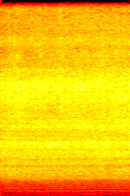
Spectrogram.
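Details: Classic Porsche door mirror motor, joystick moving mirror up/down/left/right after tracing wiring (brown-and-black common wire missing in loom, likely broken in door): thin, high buzzing whir held evenly under two seconds then stopping; mirror motor driving smoothly.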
